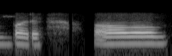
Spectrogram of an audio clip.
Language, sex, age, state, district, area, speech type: Goan Konkani, male, 18-30, Goa, Bardez, rural, conversation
